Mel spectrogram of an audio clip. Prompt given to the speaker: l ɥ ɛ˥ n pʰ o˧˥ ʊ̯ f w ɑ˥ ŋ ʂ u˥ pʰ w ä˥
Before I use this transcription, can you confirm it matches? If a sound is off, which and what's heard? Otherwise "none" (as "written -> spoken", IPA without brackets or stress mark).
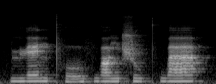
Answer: none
